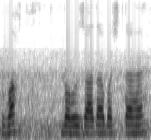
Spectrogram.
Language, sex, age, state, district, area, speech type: Urdu, male, 18-30, Bihar, Gaya, urban, spontaneous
